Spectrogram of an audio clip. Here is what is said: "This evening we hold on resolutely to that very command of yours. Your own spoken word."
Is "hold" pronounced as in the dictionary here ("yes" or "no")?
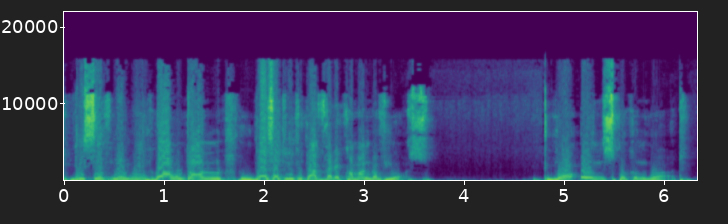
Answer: yes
